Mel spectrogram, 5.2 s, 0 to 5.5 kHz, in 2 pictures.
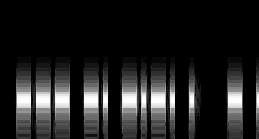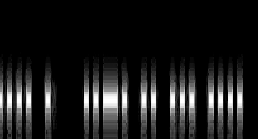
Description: Morse code, heard as a keyed tone, about 25 wpm, 600 Hz. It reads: ONCE THE FISH
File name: the old man and the sea part 1 25wpm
